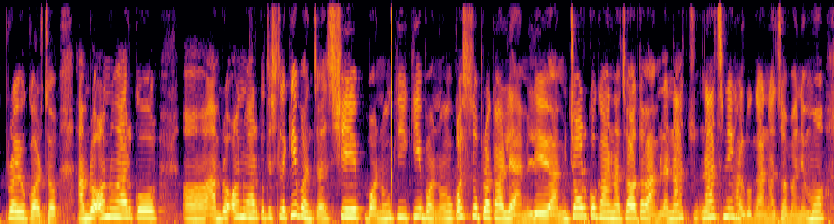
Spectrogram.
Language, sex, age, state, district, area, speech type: Nepali, female, 18-30, West Bengal, Kalimpong, rural, spontaneous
